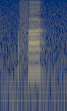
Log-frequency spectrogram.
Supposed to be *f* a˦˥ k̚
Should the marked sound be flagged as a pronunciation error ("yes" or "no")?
no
